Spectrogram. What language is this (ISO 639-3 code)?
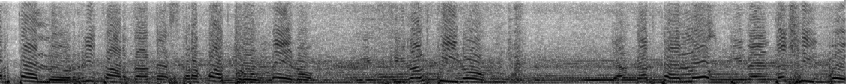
ita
